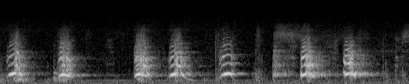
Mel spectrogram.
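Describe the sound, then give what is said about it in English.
A dog, Lassie, barks repeatedly, about seven sharp, evenly spaced barks in a steady rhythm, fairly loud, with no one talking over them; the dog has been told to bark whenever a grandfather sits up in bed. “I told Lassie to bark every time Gramps sits up, because Gramps isn't supposed to sit up.”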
